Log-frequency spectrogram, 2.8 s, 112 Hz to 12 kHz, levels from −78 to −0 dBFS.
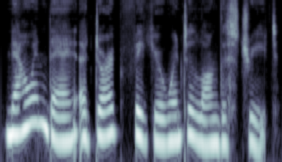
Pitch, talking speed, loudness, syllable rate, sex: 235 Hz, 210 wpm, -16 LUFS, 4.8 syllables/s, female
